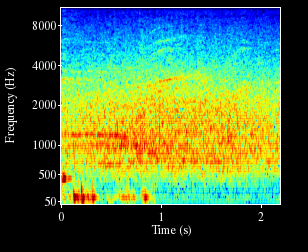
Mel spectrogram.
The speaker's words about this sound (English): And I think we've done a very good job since we started. So can we get a round of applause for that?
